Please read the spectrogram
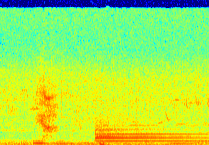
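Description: A clock bell strikes once about a second in and rings on with a slowly fading tone, marking that time has not stood still.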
